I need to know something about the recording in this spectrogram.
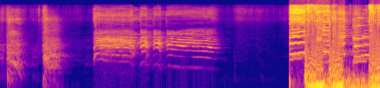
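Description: A drawn-out groan, falling in pitch, from a man straining to squash a foil heart balloon. After a second of silence comes a sudden, very loud, distorted sting of music or screaming that lasts about two seconds.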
